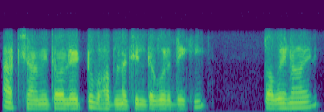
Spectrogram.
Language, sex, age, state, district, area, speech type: Bengali, male, 18-30, West Bengal, South 24 Parganas, rural, conversation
